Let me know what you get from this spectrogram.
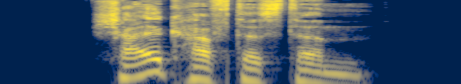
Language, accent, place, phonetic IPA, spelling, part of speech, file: German, Germany, Berlin, [ˈʃalkhaftəstəm], schalkhaftestem, adjective, De-schalkhaftestem.ogg
- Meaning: strong dative masculine/neuter singular superlative degree of schalkhaft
